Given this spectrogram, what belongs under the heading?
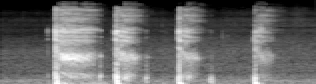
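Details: Four harsh coughs in a row in bed on waking, each with a faint whistling, wheezy edge suggesting narrowed airways: wheezy cough.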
